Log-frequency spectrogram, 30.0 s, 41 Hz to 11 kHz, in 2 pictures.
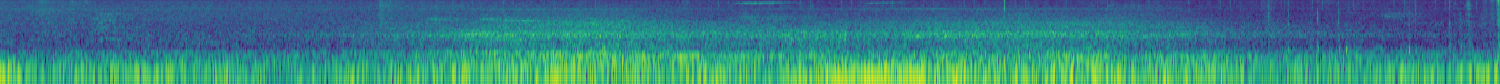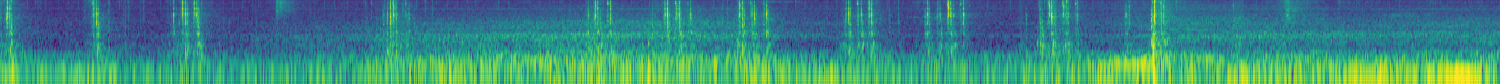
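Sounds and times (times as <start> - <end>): sharp clicks and taps: 12.2 - 27.7.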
